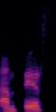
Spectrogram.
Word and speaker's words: amperes: Se escribe amperes, se pronuncia amperes como si la última E no existiera.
